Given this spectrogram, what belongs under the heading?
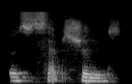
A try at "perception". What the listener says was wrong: Yeah, no S, perception.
